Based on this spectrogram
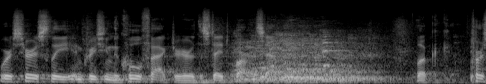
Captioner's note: laughter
